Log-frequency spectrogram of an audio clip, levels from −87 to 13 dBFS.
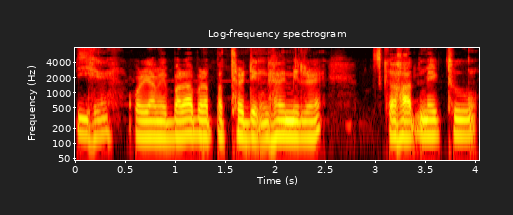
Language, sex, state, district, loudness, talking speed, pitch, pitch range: Hindi, male, Arunachal Pradesh, Papum Pare, -18 LUFS, 235 wpm, 140 Hz, 135-145 Hz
